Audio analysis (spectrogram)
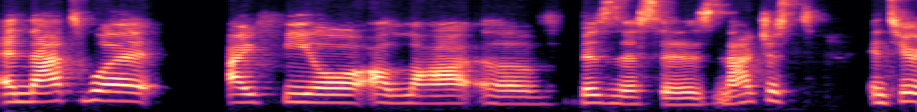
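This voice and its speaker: A woman in a Spanish accent, medium pitch, ordinary pitch variation. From Miami, Florida, Colombian-Panamanian family. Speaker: interior designer, business owner. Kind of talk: podcast interview. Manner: animated.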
